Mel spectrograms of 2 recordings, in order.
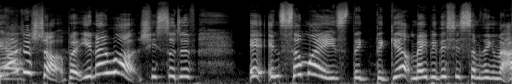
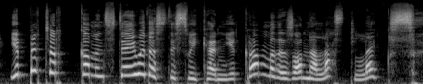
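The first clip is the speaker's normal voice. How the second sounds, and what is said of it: Badly imitated accent. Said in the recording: “excuse the appalling accent”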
